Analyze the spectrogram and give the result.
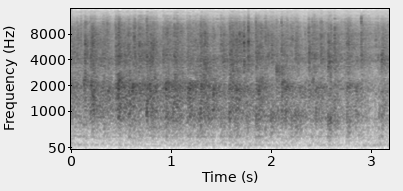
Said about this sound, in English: Give all of them a round of applause as well.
